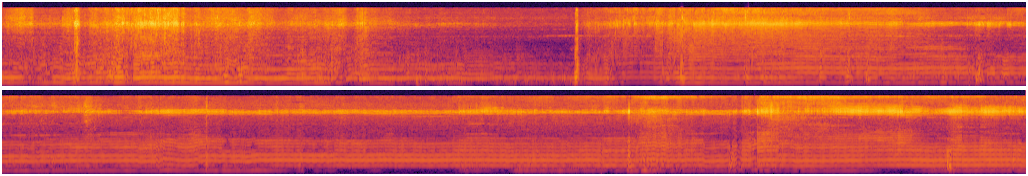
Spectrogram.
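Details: Dwarf honey bees swarming and attacking during grass cutting; a dense, continuous droning buzz that wavers slightly in pitch as insects move close, with a faint high hiss above.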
